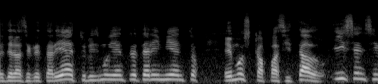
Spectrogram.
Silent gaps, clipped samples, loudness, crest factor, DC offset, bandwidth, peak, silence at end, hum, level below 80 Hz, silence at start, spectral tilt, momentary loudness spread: none; under 0.1%; -24 LUFS; 18 dB; under 0.1%; 11 kHz; -6 dBFS; 0 s; none; -58 dBFS; 0 s; -6 dB/octave; 5 LU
